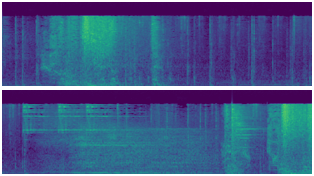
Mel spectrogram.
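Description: A sword swings and strikes with a heavy thud.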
